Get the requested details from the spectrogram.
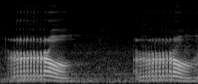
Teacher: hujung lidah diangkat ke lelangit atas serta dilengkungkan sehingga terlihat lidah bahagian belakang. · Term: huruf ra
